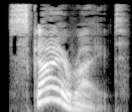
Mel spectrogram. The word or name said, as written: skywrite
